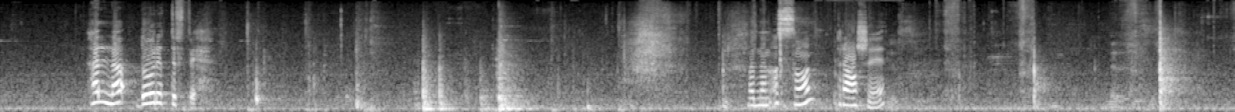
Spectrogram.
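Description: A woman chef talks calmly close to a microphone.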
